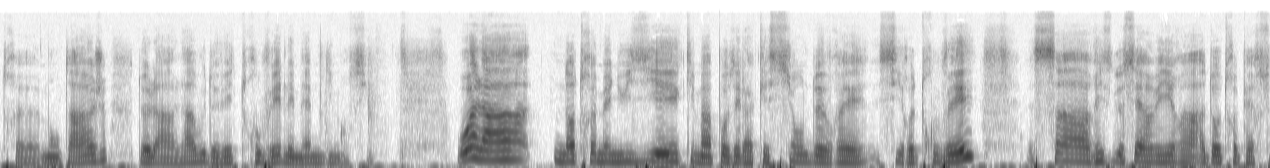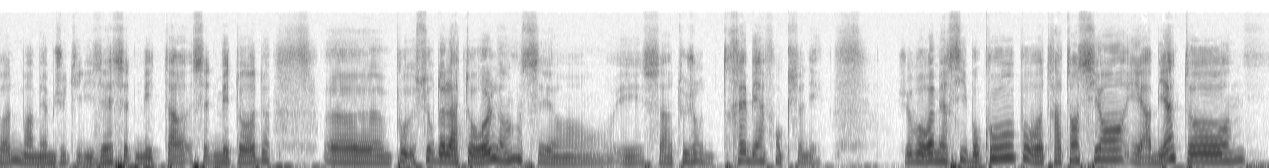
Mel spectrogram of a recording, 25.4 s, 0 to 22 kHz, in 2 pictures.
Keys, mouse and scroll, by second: 2.9-4.1 middle drag, 24.0 right click.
